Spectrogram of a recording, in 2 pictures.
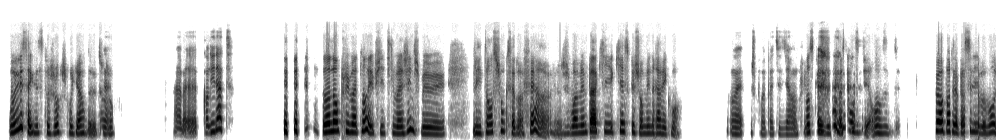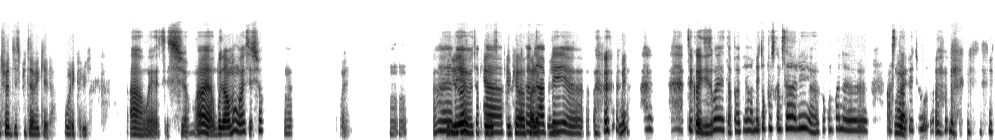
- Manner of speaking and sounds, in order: laugh; laugh; put-on voice: "Ouais mais, heu, tu as pas tu as pas bien appelé, heu"; laugh; put-on voice: "ouais tu as pas bien … stop et tout"; chuckle
- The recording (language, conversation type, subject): French, unstructured, Qu’est-ce qui te rend heureux quand tu découvres un nouvel endroit ?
